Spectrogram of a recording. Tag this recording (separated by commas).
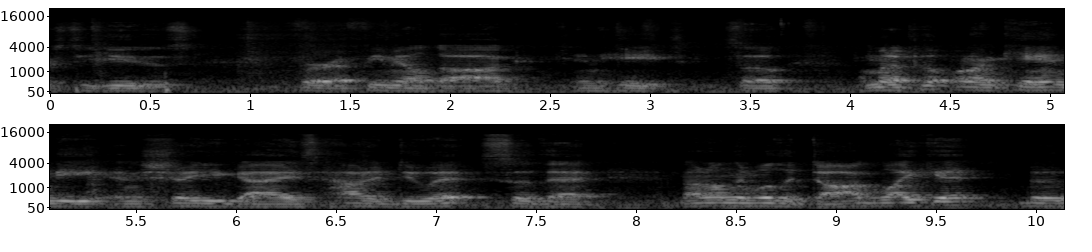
Speech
